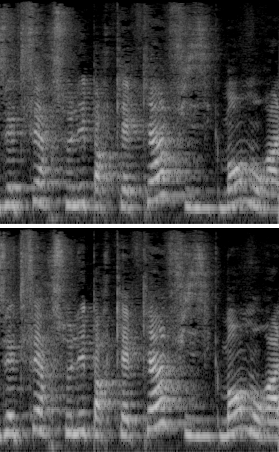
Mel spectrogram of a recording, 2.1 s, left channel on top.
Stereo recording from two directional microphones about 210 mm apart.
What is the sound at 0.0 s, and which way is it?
Speech, 45° right (ahead or behind).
